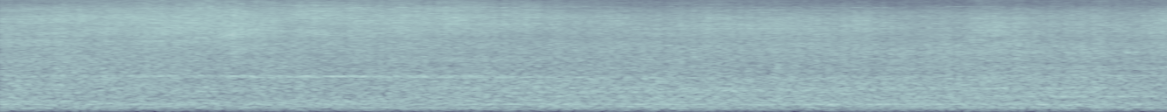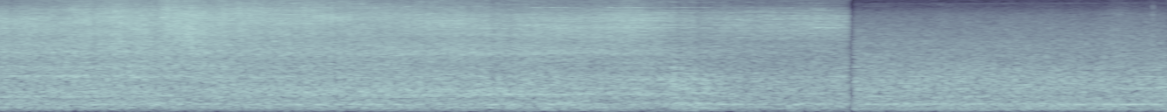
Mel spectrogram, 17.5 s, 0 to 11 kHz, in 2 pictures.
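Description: N700-series Shinkansen train running out along the station platform: a steady rush and rumble of the moving train with a faint hum. About fifteen seconds in, the sound cuts abruptly to quieter station ambience.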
